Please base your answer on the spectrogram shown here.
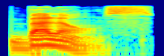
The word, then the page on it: Balance: francais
